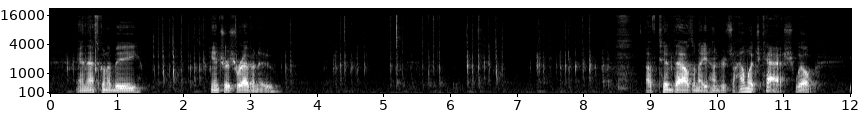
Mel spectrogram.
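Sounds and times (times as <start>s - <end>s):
computer keyboard typing: 0.2s - 8.5s, 9.1s - 9.6s.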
